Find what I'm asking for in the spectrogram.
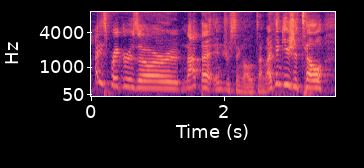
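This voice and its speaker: A male stand-up comedian telling a story into a handheld mic on a club stage. His pitch leaps around and builds to shouted punchlines. The live recording is noisy. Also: sing-song, brisk.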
